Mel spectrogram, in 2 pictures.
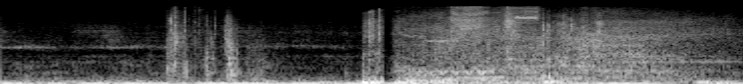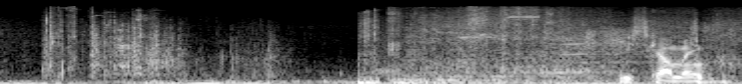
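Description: Footsteps crunch on rocky ground.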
